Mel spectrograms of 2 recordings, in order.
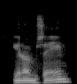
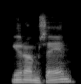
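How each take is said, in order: Both takes have the same delivery.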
